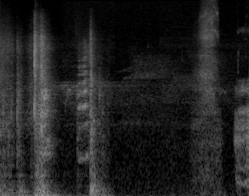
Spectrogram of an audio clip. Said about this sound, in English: Let's see what happens if we open the door.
